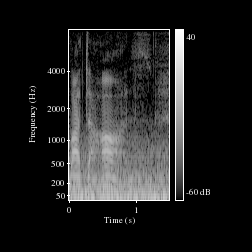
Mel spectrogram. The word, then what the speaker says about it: Bataan: But one of the worst things that ever happened when the Japanese were there, it's pronounced here Bataan, but Bataan Death March. They pronounce it Bataan, and which is the proper way.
